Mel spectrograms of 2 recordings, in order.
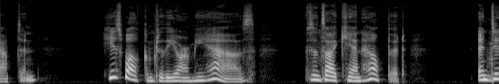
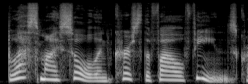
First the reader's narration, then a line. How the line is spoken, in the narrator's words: cried Bunger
